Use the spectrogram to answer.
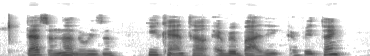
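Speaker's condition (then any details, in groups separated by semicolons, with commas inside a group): Multiple sclerosis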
